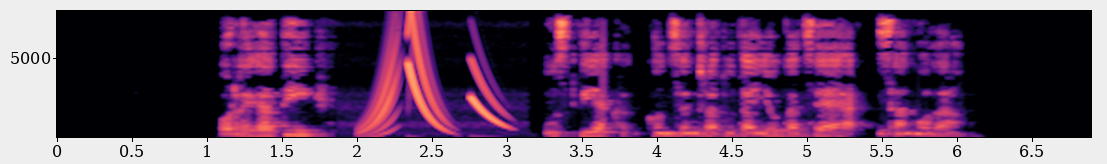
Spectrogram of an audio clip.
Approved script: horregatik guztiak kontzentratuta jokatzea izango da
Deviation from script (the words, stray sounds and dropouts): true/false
true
